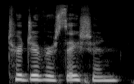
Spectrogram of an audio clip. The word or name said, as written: tergiversation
